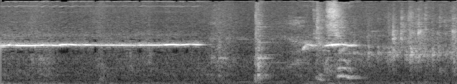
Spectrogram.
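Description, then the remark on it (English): A person whistles a long, steady, shrill note for about two seconds, imitating a train guard's signal whistle, then a short sliding whistle follows after a brief clatter. “Maybe it could be a guard. Colonium. And you can whistle.”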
